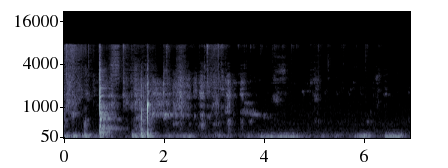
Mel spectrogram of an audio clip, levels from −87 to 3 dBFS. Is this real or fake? real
